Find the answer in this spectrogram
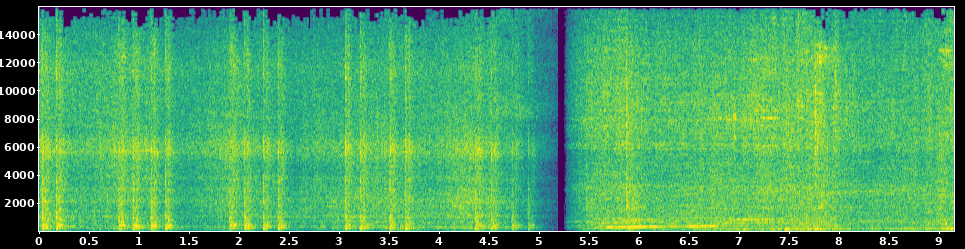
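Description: Train wheels clattering over rail joints in regular groups of clicks. Then, after a brief cut, a London Underground Jubilee line 1996-stock train runs past, its traction motor whine rising in pitch as it picks up speed.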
